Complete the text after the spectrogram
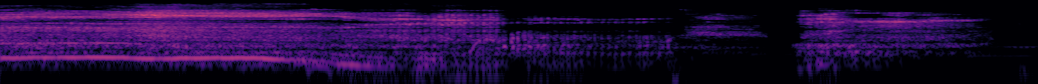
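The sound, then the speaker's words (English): A dragon's loud, deep roar swells and bellows for a couple of seconds, then breaks into rumbling growls and a final harsh snarling burst, with no voices. “And the dragon lets out this bellowing roar.”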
